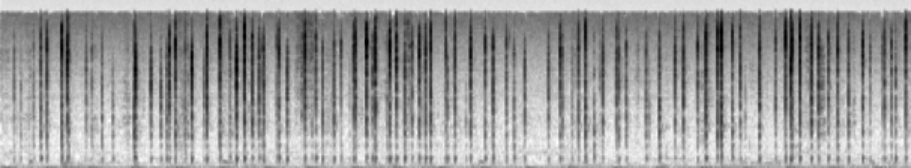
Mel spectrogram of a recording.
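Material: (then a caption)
Glossy paper. Long nails scratch rapidly across the glossy paper dust jacket of a blue *Delirium* hardcover book held upright in both hands. The result is quick, steady bursts of crisp, papery scratching in a regular rhythm over a constant low background hum.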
